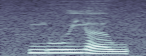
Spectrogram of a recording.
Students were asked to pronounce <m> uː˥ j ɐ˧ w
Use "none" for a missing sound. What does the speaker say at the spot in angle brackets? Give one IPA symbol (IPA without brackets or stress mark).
m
